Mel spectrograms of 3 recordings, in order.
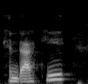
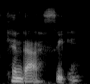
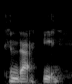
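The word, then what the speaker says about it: Kandake: spelling um and so that's where the pronunciation that my mom gives me or gave me which is Kashi but keep in mind the actual pronunciation is Kaki now the history lesson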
